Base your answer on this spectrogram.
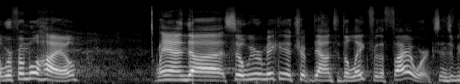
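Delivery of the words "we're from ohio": Ohio announced louder with pride; louder, proud restatement. Real, not acted. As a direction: say it again louder over the crowd, owning it. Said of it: "No whoops".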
